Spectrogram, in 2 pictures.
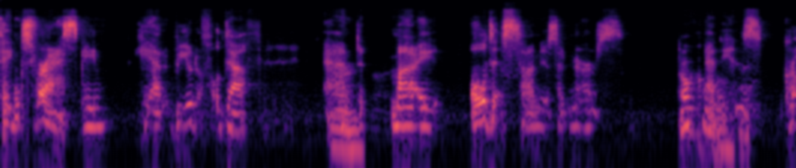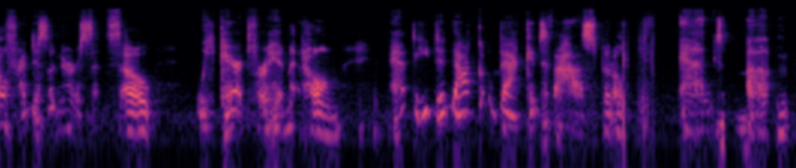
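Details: Adult woman with a chronic voice disorder; dysphonia.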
